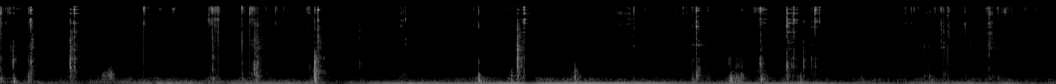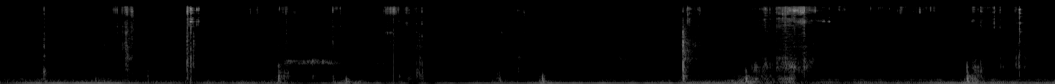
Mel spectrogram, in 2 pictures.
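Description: Broken glass back panel of an iPhone 12 Pro Max being pried off with a thin metal blade, the shards clicking and clinking against the tool, the phone and the wooden table in a string of irregular sharp taps.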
